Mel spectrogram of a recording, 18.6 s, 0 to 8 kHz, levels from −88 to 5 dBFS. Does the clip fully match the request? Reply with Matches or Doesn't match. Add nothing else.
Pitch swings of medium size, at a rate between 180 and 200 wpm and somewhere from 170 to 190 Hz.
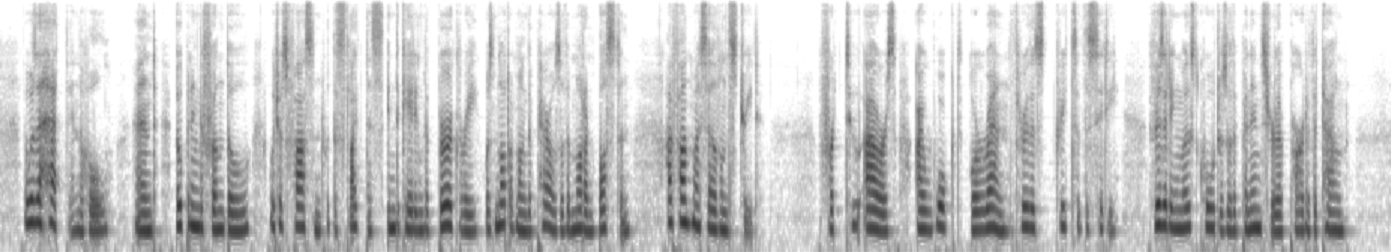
Matches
